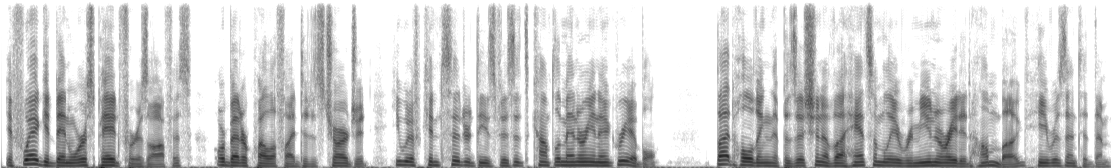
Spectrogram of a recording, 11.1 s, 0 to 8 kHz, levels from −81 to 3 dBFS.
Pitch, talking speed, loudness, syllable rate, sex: 130 Hz, 195 wpm, -19 LUFS, 6.8 syllables/s, male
